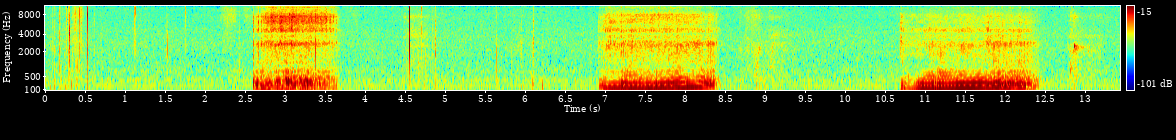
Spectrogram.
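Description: Three loud, low, rattling snores separated by quiet pauses, roughly 15 a minute, in a quiet room.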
